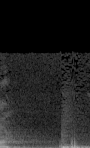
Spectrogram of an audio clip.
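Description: A woman speaks through a loudspeaker in a large echoing hall.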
